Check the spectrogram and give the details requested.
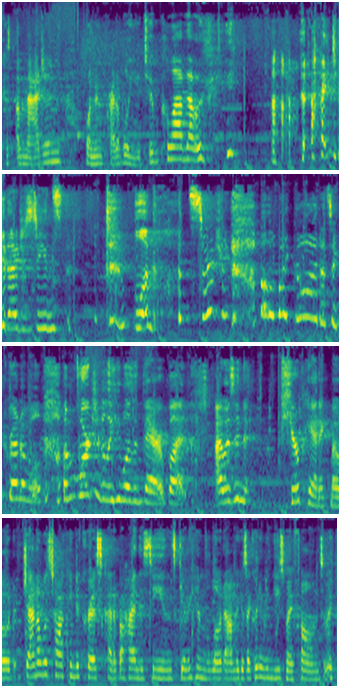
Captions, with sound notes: Cause imagine what an incredible YouTube collab that would be. (Host laughing) IJUSTINE Blood clot surgery, oh my God that's incredible. Unfortunately he wasn't there but I was in pure panic mode. Jenna was talking to Chris, kind of behind the scenes giving him the low down because I couldn't even use my phone.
